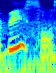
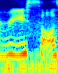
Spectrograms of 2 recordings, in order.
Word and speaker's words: Resoul: Not as in the sole on Not your as foot, in the shoe.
